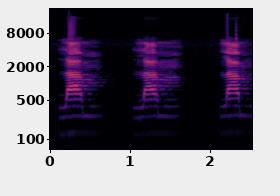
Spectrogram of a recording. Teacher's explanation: জিহ্বার আগাটা এই যে উপরের যে দাঁত আছে মাড়ির দাঁত এই জায়গার সঙ্গে লাগবে, লেগে লাম লাম লাম,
